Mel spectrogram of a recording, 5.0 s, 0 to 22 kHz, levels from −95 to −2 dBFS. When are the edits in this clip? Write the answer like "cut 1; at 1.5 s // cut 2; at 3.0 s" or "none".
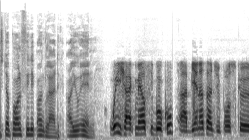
cut 1; at 1.2 s // cut 2; at 3.5 s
